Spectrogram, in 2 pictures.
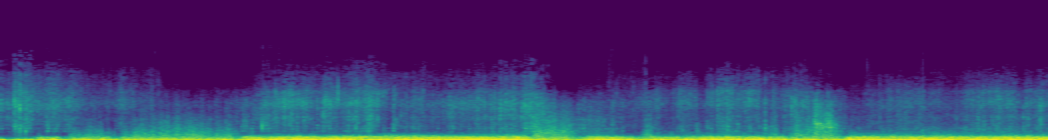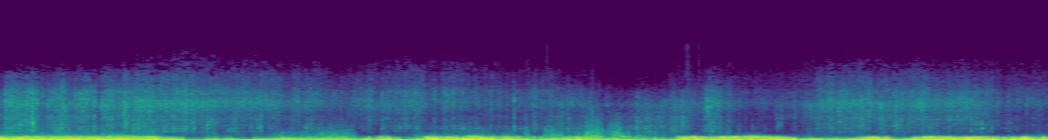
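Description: Wind rushes loudly past a skier moving fast downhill.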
